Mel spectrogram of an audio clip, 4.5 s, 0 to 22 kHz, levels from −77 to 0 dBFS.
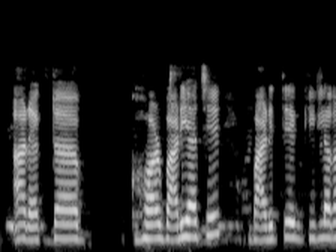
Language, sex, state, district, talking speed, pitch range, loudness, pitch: Bengali, female, West Bengal, Dakshin Dinajpur, 105 wpm, 210-235 Hz, -15 LUFS, 220 Hz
